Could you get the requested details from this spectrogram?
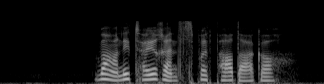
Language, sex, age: Norwegian, female, 25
